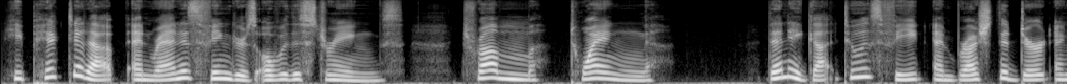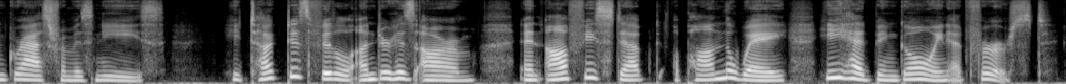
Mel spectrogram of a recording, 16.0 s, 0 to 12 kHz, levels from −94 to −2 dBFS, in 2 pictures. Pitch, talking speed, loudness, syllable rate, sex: 210 Hz, 175 wpm, -18 LUFS, 4.4 syllables/s, female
